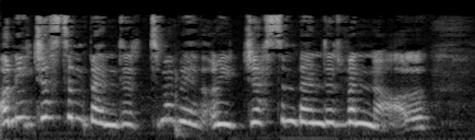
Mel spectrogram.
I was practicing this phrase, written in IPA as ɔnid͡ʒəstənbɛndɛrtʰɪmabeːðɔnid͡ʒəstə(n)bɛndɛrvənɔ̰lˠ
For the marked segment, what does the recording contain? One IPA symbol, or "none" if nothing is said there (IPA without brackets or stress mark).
n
